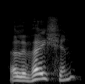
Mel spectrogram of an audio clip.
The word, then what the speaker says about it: elevation: Okay, it's pronounced as elevation. So the stress is there at bha sound.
